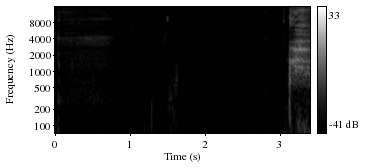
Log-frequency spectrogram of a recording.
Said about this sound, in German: Ich nehme noch mal ganz kurz einen Schluck Wasser.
